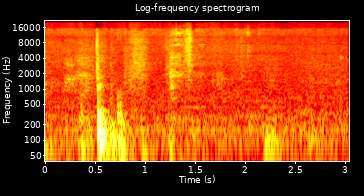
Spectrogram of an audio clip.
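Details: Quiet indoor room with one soft thump and faint rustling, then low background hum; no animal voice.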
